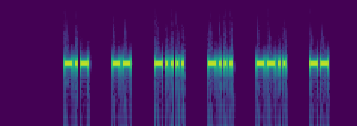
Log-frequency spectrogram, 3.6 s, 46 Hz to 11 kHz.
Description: Morse code, heard as a keyed tone, about 46 wpm, spaced as for 25 wpm, 700 Hz. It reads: KM6BZM
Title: USA Call Signs - 6 Characters - 3x Character Spacing - 45wpm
